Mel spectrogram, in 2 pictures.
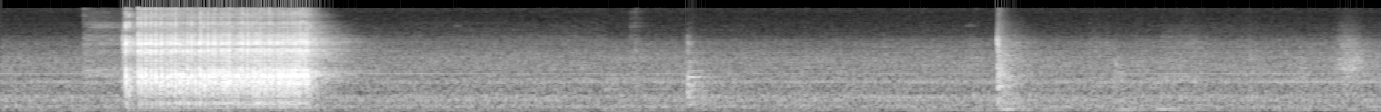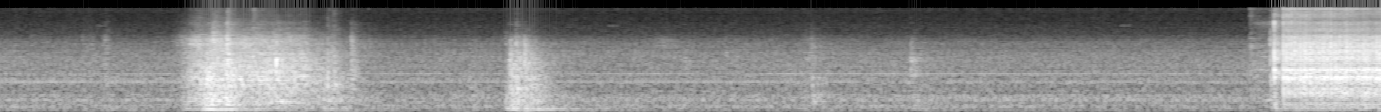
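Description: Short bursts of MIG welding: tack welds on a steel tube frame, about a second each, three times, with a few light metal knocks in between.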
